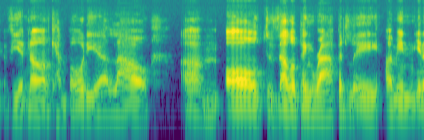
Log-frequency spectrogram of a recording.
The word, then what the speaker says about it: Laos: I used to say Laos as well, until I came across some people from Laos who said Laos. So I thought they were better equipped to how to pronounce it. So we've changed our pronunciation.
